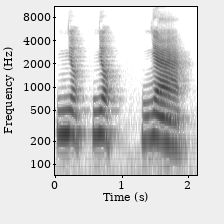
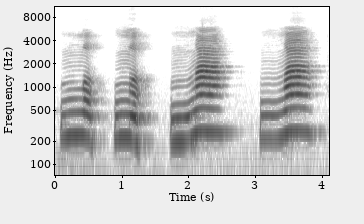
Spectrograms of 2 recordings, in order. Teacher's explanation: one is like kind of like the sound is inside your mouth, and the NG, the sound is like back in the throat, like ng, ng.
